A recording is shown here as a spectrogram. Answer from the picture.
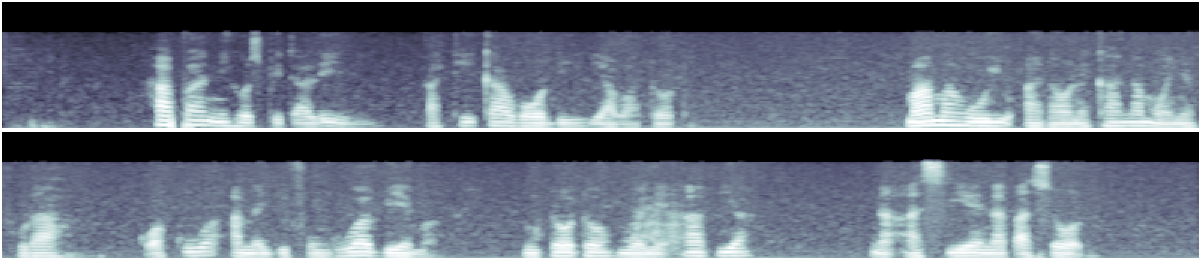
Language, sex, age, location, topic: Swahili, male, 18-24, Nakuru, health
